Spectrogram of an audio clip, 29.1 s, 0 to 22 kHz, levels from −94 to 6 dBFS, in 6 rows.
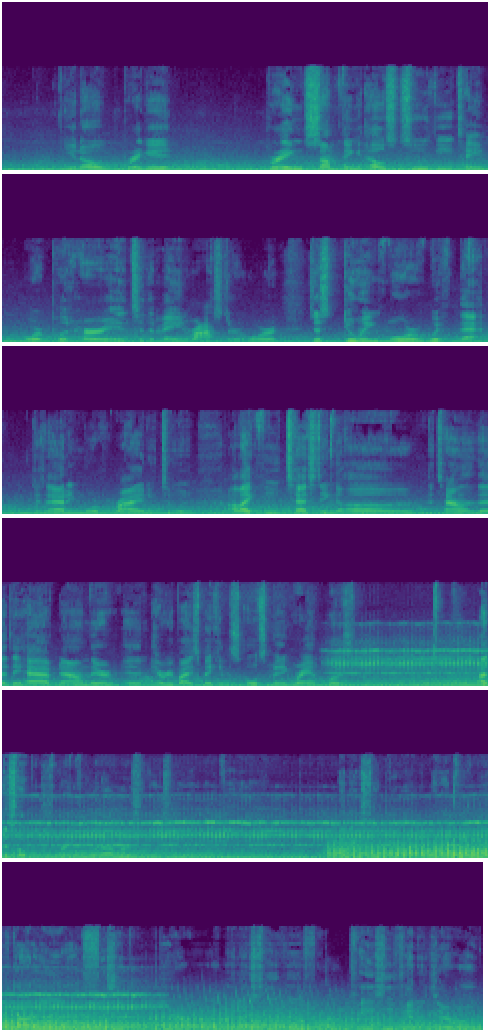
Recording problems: train or aircraft noise; very loud; throughout; 2 dB above the speech
traffic noise; very faint; throughout; 25 dB below the speech
alarm; loud; from 18 to 26 s; peak 4 dB above the speech

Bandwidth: 13.5 kHz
